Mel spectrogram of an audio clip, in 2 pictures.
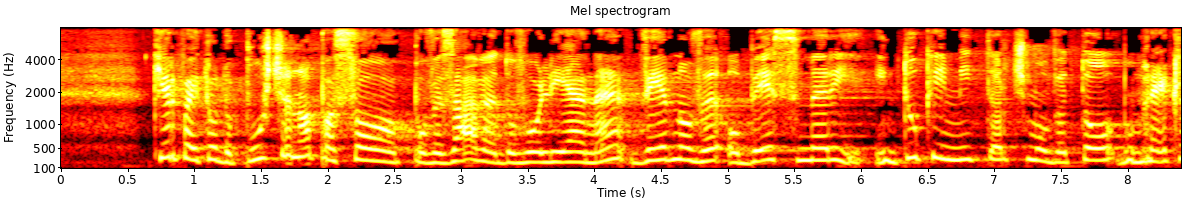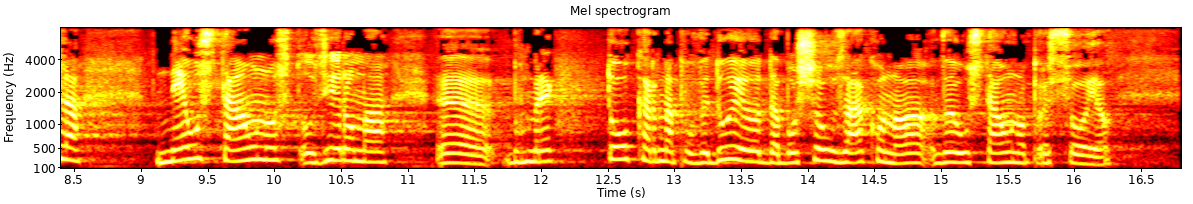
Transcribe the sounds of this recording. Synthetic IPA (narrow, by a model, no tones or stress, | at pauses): kjeɾpajɛt̪oːd̪ɔpuʃt͡ʃɛnɔpasɔpɔʋɛzaːʋɛd̪ɔʋɔljɛːnɛʋeːd̪nɔʋəʔɔbeːsmɛɾiːnt̪uːkajmit̪əɾt͡ʃmɔʋət̪oːbomɾɛːkla | nɛust̪awnɔst̪ɔziːɾɔma | bomɾɛːkl | t̪oːkaɾnapɔʋɛd̪uːjɛjɔd̪aboʃɔwzaːkɔnaʋəust̪awnɔpɾɛsoːjɔ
